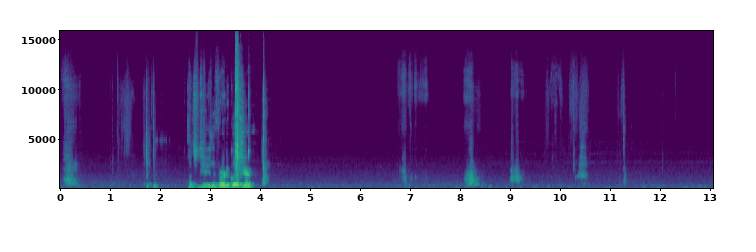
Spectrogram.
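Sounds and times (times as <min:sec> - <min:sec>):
pencil scratching along paper: 0:00.0 - 0:00.4, 0:06.8 - 0:07.4, 0:08.1 - 0:10.6.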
